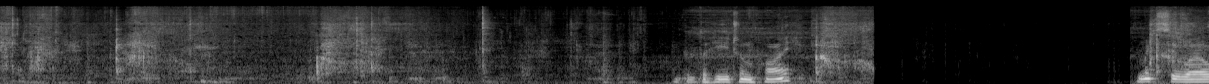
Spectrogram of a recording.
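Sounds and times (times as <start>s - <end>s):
meat sizzling in oil: 0.0s - 8.8s, 11.3s - 12.0s.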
